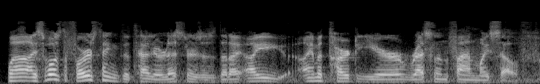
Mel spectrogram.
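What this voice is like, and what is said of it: Irish accent. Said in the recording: “My accent might give it away. I'm from Ireland”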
